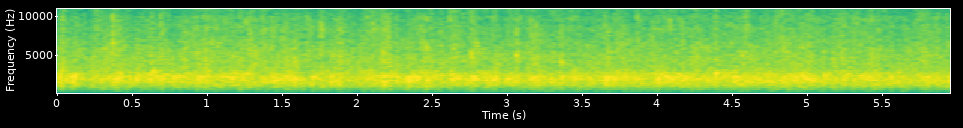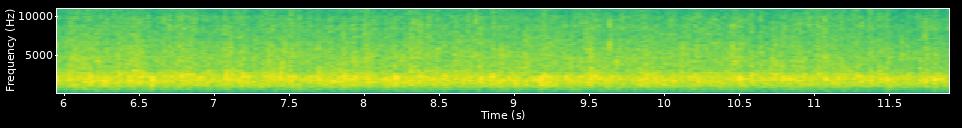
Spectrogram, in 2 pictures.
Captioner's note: applause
